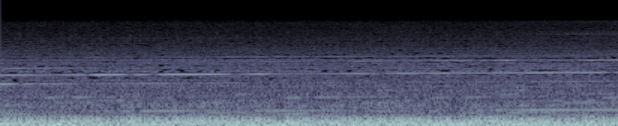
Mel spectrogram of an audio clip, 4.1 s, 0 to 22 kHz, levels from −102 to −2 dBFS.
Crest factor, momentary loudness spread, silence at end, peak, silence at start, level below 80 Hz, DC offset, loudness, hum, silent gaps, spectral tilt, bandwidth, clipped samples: 8 dB; 1 LU; 0 s; -20 dBFS; 0 s; -32 dBFS; under 0.1%; -32 LUFS; none; none; -8.5 dB/octave; 7.8 kHz; under 0.1%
